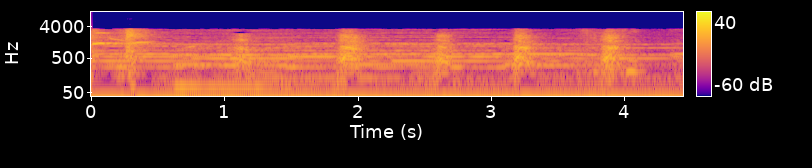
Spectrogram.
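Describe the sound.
A dirty stray dog in a Spanish-language radio drama barks repeatedly, sharp, evenly spaced barks that alternate between louder and softer, with a slightly muffled, band-limited tone.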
